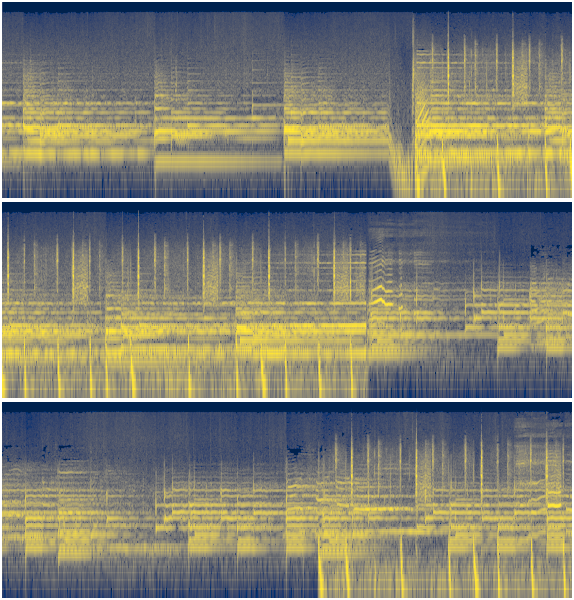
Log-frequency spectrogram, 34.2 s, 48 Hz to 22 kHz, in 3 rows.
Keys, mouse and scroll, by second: 1.0-2.9 scroll down 1, 2.7-3.8 typing, 5.2 shift+click, 6.0 right click, 16.3 click, 18.0 right click, 19.6 click, 25.5-27.3 typing, 29.2-30.5 typing, 32.1-34.2 typing.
